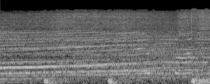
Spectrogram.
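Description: Live pop music with orchestra: the singers hold one long note together, its pitch creeping slightly upward, over the band, with a few short drum strikes that drop in pitch.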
